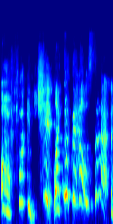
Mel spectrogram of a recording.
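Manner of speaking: put-on very high, startled Australian-accented freak-out. Telling of a spider crawling out of the sheets, retelling own Aussie outburst. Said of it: "the most Aussie noises came out of my mouth".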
